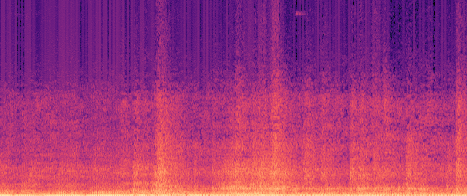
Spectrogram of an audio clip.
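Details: Toyota Corolla Bigbody GLi starting and running with a high, hunting idle and uneven surges, check engine light on; vacuum (MAP) sensor found disconnected, upsetting fuel supply to the injectors.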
